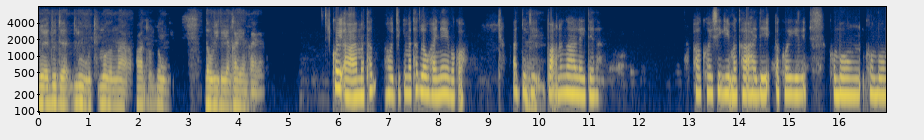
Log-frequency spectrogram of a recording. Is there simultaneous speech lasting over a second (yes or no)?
no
